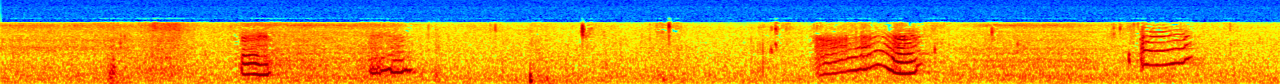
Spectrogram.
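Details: Squeaky cries from puppies at their birth come in separate short calls: brief peeps first, then a longer wobbling squeal that dips and climbs, and a final sharp rising squeak over faint hiss.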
